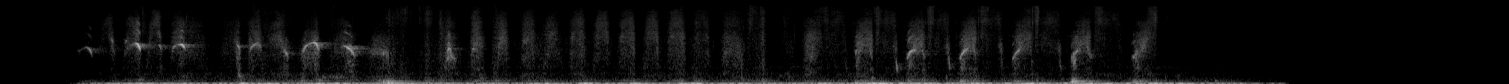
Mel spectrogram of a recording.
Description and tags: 9 polishing the captains telescope
Pansk, Czech, Panska, CZ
